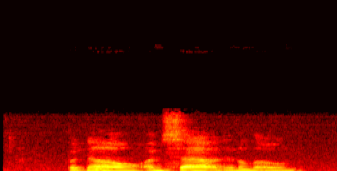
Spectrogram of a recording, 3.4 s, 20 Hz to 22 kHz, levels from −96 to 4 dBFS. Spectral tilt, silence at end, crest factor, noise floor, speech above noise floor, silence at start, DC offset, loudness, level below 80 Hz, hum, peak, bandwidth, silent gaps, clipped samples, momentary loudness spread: -6.5 dB/octave; 0.35 s; 16 dB; -60 dBFS; 35 dB; 0.7 s; under 0.1%; -25 LUFS; -66 dBFS; none; -10 dBFS; 8 kHz; none; under 0.1%; 13 LU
